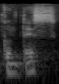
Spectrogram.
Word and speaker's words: Contés: Así que aquí te dejo con Miguel Contés, con acento en la E.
